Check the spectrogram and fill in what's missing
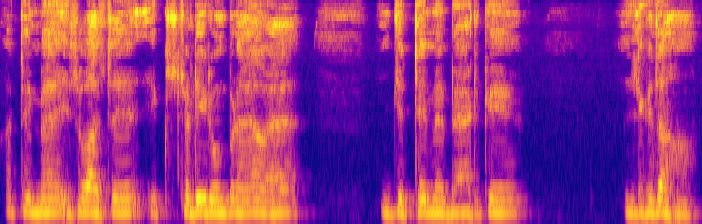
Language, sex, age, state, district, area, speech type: Punjabi, male, 60+, Punjab, Amritsar, urban, spontaneous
